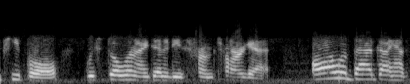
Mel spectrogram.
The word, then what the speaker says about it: Target: right by the way did you pronounce it tar one time tar yeah yeah yeah that's a California girl it's it's it's Target in Florida it's tar oh I see Target but it's just T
